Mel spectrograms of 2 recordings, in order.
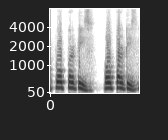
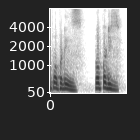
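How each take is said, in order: First: properties drawn out syllable by syllable; over-stretched word. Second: properties said short and quick; quick delivery. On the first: Teacher showing how not to stretch a word, properties drawn out. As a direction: drag out each syllable of properties. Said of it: "word को इतना नहीं खींचना है". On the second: Teacher showing quick word delivery, properties said fast. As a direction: get through properties quickly, no stretching. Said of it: "जल्दी से उसको deliver कर देना है". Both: Shown as a demonstration.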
